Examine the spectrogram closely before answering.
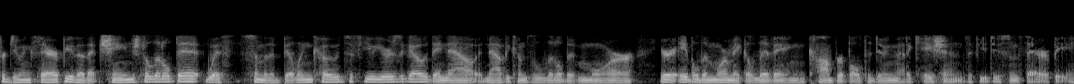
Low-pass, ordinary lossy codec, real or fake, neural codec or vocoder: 7.2 kHz; AAC, 16 kbps; real; none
